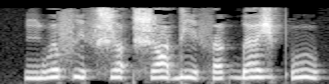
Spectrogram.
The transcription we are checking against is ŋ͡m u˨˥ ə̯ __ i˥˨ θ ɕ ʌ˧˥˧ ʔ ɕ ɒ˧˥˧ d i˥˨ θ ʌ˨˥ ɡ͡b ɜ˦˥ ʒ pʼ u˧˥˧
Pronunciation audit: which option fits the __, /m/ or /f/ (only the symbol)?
f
